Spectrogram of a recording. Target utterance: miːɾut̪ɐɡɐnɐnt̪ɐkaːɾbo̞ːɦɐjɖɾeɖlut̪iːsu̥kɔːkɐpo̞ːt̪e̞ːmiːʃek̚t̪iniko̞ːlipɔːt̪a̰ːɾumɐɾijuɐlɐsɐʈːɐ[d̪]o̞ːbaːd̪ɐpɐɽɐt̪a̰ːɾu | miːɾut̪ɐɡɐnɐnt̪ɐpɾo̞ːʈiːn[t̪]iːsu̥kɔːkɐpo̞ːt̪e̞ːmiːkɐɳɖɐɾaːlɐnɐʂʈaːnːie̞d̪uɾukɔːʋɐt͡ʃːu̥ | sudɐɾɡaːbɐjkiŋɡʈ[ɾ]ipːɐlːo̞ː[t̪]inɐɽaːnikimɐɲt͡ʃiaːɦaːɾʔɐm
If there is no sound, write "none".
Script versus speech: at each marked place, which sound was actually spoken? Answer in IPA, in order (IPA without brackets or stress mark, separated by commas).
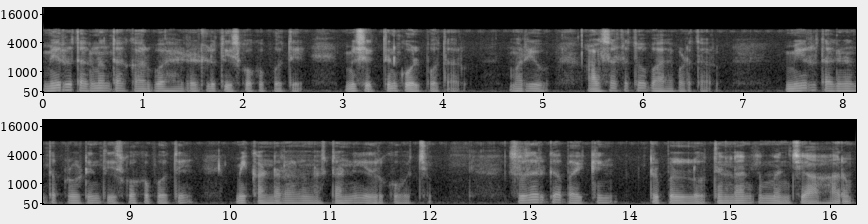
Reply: t̪, t̪, ɾ, t̪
